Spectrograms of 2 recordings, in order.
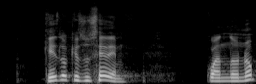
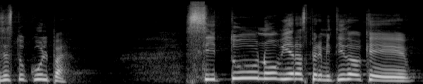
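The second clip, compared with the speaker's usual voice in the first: reproaching God; 5 semitones higher than usual. Retold or imitated. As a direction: accuse the Lord, it's your fault. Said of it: "¿Será que nosotros le reprochamos a Dios".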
